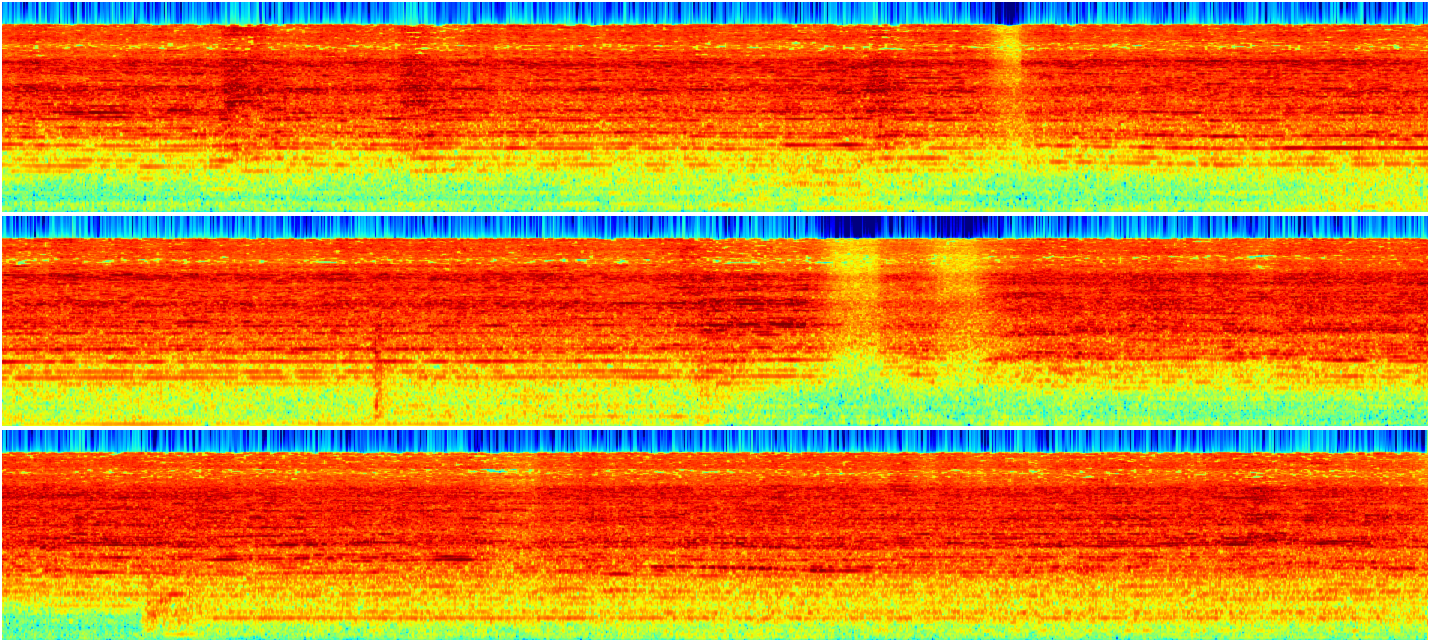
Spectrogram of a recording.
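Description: A metal lathe hums and whirs steadily.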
